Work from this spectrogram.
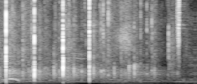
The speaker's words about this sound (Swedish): Underbart, tack till ni av lovsångare. Ska vi ge dem en applåd också? Alla härliga lovsångare.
